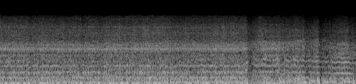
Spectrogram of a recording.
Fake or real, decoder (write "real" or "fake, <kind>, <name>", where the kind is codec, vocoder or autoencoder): fake, vocoder, BigVGAN v2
